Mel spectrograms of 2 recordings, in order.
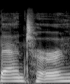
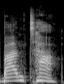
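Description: First: The word ends with an r-colored 'er' sound. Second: The word ends with an open 'a' sound. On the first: "instead of us saying banter" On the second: "we just ended it with an A"

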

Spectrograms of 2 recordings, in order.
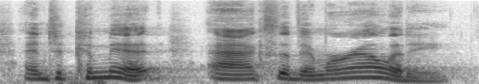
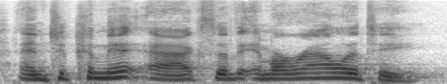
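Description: No difference in how they are said.

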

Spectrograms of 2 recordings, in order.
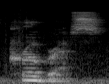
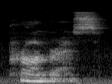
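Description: First: It is said with a Canadian pronunciation. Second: It is said with an American pronunciation. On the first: "growing up, I said" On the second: "In the United States, they say"

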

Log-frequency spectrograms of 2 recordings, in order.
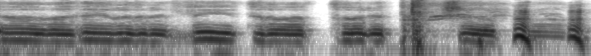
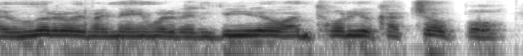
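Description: First: It is said in a Godfather-style impression. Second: It is said in his normal voice.

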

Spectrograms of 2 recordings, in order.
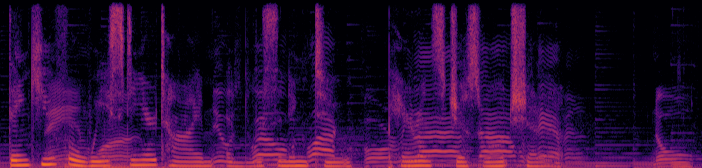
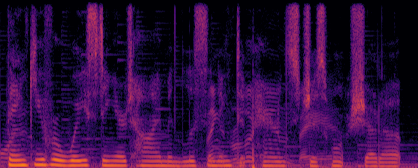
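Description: First: It is said a little more slowly. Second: It is said at a normal pace.

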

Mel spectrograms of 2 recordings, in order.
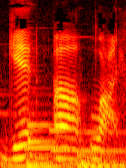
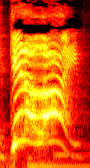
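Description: First: It is said quietly and sweetly. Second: It is said loudly and forcefully. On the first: "I'm going to say it in my sweet voice. ... I said it really low" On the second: "But I could say"

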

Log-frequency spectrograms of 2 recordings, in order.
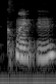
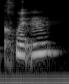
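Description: First: The middle T is dropped. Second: The middle T is clearly pronounced.

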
